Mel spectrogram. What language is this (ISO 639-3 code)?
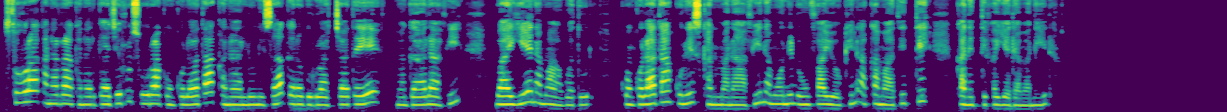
orm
